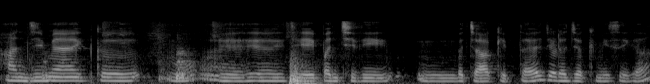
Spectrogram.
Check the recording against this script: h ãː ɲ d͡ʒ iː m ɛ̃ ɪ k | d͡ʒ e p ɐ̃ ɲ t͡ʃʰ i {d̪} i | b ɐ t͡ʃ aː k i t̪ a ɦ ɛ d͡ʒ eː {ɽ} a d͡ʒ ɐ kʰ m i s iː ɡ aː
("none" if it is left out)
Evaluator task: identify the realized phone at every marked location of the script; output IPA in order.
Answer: d̪, ɽ

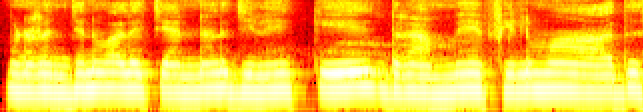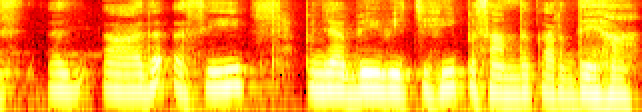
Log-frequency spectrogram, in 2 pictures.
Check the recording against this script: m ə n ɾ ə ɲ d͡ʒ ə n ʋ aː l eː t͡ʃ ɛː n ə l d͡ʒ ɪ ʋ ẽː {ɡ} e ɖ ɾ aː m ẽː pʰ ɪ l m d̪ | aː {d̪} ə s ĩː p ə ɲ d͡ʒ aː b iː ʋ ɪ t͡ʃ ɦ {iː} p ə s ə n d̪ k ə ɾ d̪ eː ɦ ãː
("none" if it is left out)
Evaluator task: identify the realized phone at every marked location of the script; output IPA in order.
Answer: k, d̪, iː

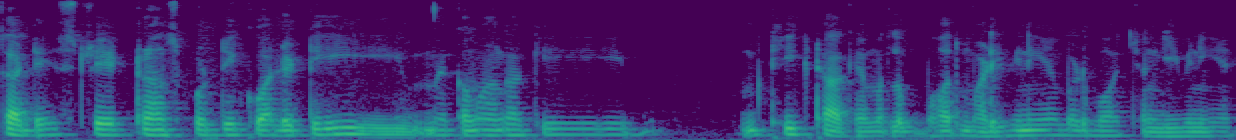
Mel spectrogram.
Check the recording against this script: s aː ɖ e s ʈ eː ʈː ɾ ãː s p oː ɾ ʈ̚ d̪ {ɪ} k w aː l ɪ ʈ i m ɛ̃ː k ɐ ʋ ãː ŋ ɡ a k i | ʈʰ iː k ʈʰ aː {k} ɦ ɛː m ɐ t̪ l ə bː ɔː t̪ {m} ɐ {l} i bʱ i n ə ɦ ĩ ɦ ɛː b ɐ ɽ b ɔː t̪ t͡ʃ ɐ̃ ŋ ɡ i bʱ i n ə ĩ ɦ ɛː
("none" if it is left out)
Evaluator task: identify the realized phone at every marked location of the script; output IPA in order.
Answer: i, k, m, ɽ

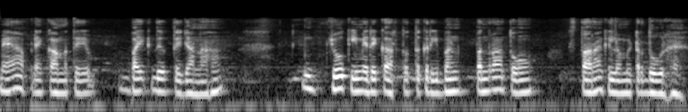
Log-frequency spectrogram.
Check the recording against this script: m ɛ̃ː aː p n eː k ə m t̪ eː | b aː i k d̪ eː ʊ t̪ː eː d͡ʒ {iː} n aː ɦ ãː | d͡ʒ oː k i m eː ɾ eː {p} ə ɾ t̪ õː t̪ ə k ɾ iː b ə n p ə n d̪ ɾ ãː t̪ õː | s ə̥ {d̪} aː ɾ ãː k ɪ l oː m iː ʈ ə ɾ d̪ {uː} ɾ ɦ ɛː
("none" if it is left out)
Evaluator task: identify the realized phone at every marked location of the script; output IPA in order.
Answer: aː, k, t̪, uː

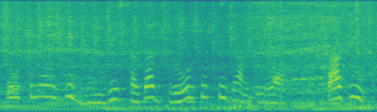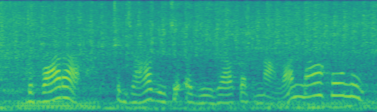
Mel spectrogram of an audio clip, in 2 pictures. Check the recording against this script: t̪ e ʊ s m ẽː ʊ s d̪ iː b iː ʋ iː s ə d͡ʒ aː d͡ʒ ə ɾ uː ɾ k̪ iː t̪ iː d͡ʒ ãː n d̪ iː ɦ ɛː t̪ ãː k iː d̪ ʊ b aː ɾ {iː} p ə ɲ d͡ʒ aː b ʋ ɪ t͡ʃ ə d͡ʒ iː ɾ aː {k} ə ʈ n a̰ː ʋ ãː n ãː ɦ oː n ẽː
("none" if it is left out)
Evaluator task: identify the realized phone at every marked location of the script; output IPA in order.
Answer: aː, k

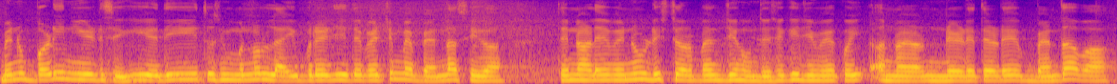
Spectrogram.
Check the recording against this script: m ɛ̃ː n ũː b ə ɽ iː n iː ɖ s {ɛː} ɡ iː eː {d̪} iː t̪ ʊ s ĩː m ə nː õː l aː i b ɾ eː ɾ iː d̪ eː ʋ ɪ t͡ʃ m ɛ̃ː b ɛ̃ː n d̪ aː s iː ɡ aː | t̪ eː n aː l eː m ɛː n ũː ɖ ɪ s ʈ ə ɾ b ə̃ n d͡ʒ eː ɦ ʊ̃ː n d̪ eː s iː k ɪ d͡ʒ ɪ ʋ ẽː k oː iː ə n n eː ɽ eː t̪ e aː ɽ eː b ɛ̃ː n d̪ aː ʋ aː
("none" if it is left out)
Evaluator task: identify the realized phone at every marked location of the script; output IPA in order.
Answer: iː, d̪

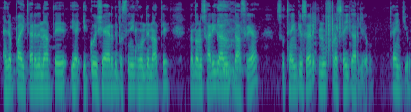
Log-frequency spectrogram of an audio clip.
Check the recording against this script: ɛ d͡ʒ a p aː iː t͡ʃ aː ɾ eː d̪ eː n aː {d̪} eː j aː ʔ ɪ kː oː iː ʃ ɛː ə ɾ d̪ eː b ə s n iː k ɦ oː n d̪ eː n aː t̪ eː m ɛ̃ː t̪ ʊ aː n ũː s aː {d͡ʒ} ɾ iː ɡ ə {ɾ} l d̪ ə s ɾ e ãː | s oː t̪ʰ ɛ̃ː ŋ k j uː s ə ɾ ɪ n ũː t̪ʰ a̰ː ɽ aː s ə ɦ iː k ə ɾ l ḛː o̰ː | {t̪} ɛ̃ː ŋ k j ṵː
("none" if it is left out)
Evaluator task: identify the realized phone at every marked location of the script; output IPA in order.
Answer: t̪, none, none, t̪ʰ

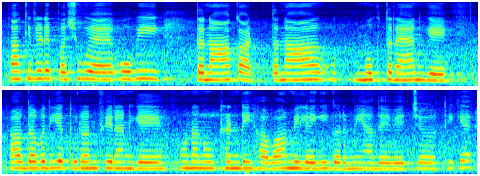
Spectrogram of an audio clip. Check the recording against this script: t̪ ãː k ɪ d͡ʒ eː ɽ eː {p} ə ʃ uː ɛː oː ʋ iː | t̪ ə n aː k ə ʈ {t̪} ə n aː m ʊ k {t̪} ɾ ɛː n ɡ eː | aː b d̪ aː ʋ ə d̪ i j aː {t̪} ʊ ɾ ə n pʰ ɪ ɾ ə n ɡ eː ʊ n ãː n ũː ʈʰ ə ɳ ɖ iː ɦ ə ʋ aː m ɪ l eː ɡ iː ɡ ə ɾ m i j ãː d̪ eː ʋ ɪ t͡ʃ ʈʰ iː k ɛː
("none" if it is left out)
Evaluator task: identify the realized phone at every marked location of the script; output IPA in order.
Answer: p, t̪, t̪, t̪

